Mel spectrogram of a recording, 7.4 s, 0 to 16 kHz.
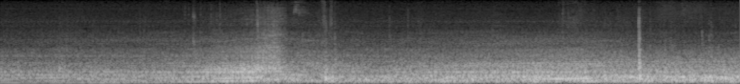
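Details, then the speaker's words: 2006 Citroen C4 1.6 petrol on road test: over road roar a low droning hum rises in left turns as weight loads the right side, seemingly from the front; suspected worn right front wheel bearing, no play found yet; rotational hum when turning. "heard a sort of noise as I turned it to the left so the weight went onto the uh onto the right hand side sounds like it is coming from this front"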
